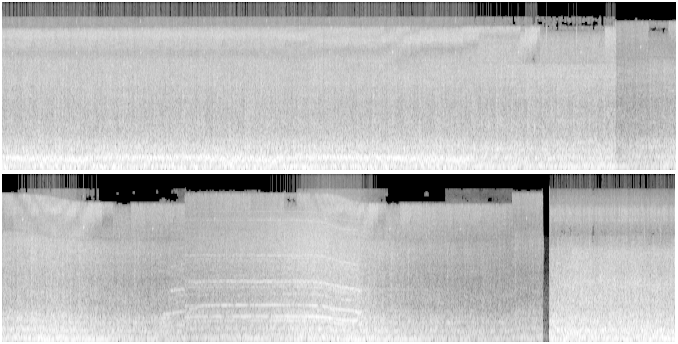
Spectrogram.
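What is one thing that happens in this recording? A steam locomotive chugs and hisses steadily.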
